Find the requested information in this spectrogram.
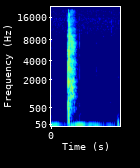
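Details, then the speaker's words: A single short, sharp dry cough over faint room noise from an adult who reports being ill and congested. "Don't bless me every time I cough."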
